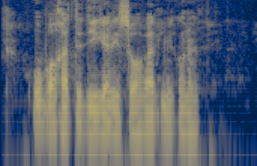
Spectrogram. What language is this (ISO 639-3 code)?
fas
